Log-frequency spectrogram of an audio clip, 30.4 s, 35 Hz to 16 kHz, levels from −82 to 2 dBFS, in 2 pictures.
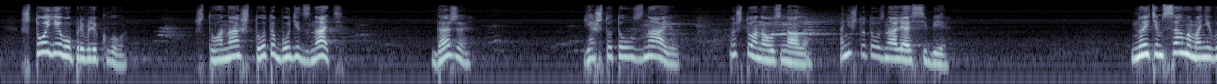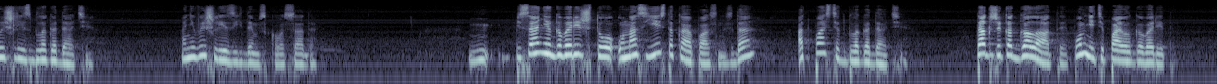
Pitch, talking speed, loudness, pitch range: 230 Hz, 105 wpm, -22 LUFS, 180-275 Hz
